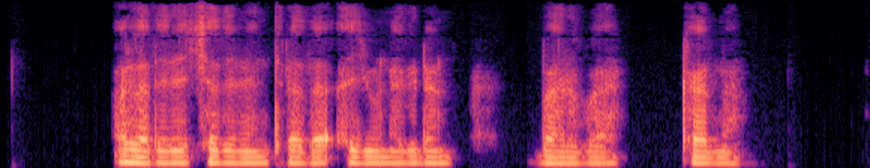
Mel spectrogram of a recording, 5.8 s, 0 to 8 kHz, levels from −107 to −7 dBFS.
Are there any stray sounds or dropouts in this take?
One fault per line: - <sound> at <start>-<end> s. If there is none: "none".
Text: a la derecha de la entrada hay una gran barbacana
none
